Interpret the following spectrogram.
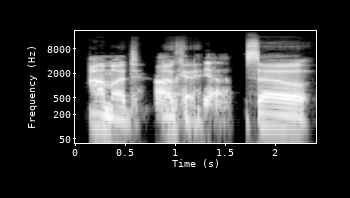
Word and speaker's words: Ahmad: uh ahmad yeah yeah technically the emphasis on the first syllable ahmad okay yeah so it's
